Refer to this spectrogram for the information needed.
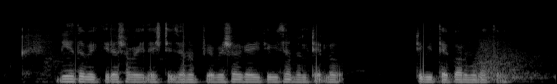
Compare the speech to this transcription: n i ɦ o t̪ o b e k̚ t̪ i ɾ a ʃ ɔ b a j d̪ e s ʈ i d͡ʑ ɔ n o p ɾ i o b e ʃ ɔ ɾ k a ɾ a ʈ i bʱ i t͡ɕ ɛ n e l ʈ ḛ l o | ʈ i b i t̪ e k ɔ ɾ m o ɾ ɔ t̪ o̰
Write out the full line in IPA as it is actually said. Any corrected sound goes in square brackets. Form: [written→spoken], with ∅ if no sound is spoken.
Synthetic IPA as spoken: n i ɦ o t̪ o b e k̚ t̪ i ɾ a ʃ ɔ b a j d̪ e [s→ʃ] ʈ i d͡ʑ ɔ n o p ɾ i o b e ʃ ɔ ɾ k a ɾ [a→i] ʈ i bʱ i t͡ɕ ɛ n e l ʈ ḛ l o | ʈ i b i t̪ e k ɔ ɾ m o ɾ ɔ t̪ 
